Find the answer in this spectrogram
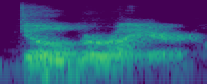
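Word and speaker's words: Döbereiner: And then Dobereiner, sounds like Doberman to me when I say his name.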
